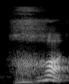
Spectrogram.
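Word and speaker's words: خ: অর্থাৎ হলকের শেষ থেকে হলকের শেষ থেকে এভাবে খ এভাবে আমরা উচ্চারণ করব খ এরপর আসুন দাল দাল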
